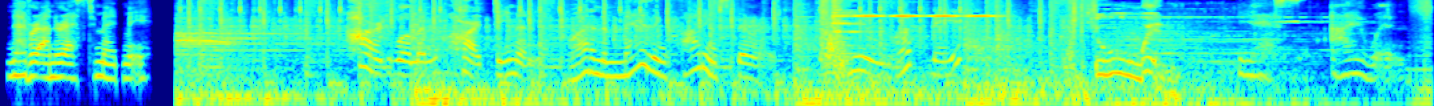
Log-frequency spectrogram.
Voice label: english video games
